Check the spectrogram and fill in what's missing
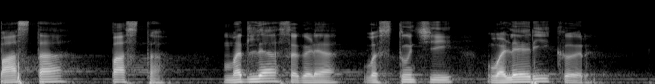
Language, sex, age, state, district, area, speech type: Goan Konkani, male, 18-30, Goa, Salcete, rural, read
